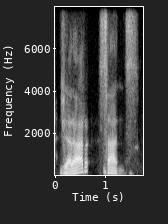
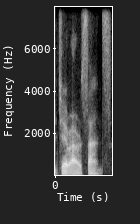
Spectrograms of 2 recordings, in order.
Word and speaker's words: Gerard Sans: so easy to pronounce my name sounds like this gerard sans so that's one way of saying it otherwise you can use my english name which is a jrr sans which is also fine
